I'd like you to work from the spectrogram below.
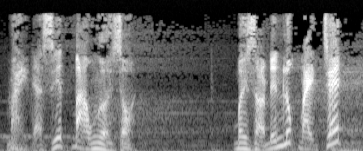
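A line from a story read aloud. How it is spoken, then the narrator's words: Loud voice. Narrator (Vietnamese): Bạch Cẩu cũng lớn tiếng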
